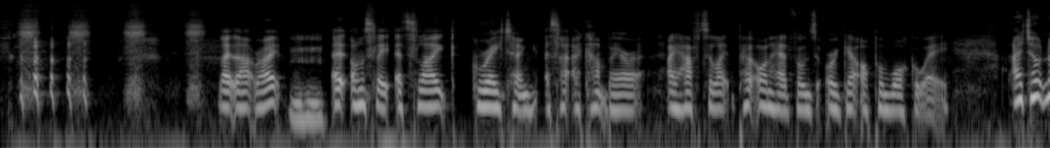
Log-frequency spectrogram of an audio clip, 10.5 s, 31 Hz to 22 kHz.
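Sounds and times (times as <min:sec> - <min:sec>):
person imitating repeated nasal sniffing: 0:00.0 - 0:02.2, 0:02.9 - 0:03.3
speech: 0:02.2 - 0:10.5.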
